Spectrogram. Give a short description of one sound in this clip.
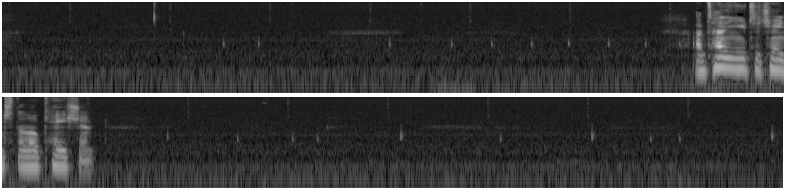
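Buttons click softly on a handheld game.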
